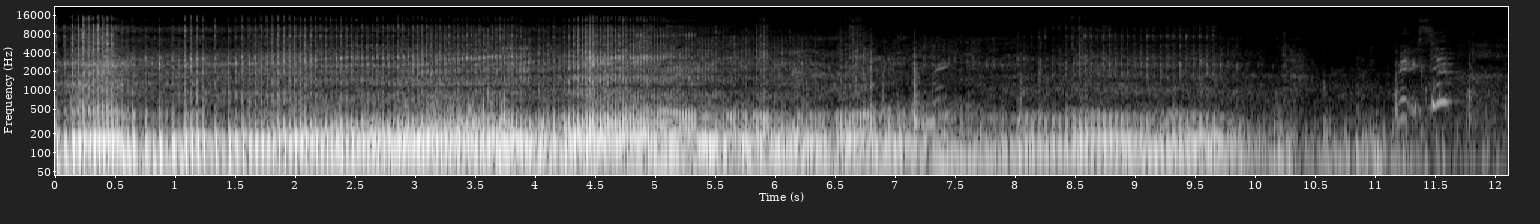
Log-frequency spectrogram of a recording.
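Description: A Yamaha TT-R110 pit bike's small single-cylinder four-stroke engine running at low speed as it is ridden off. The engine stops about ten seconds in.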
